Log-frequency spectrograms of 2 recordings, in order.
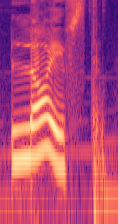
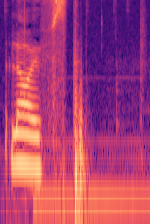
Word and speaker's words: läufst: Nah, di sini ada perubahan pengucapan. Selain perubahan huruf vokalnya dari A jadi AU, kalau kalian belum nonton video aku tentang diftong, kalian wajib nonton itu dulu. A umlaut dan U dibaca OI.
